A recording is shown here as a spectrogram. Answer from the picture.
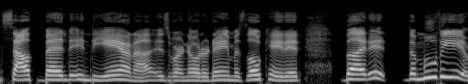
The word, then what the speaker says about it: Notre Dame: In the United States, we say Notre Dame.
